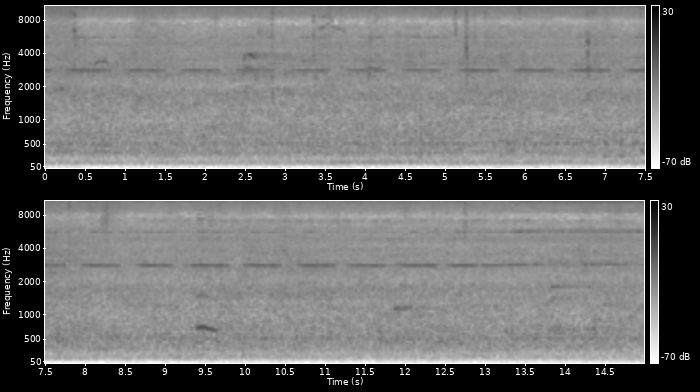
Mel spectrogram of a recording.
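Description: Steady outdoor background noise, a constant hiss-like wash with a thin high steady whine over it and a faint regular tone pulsing about twice a second.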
